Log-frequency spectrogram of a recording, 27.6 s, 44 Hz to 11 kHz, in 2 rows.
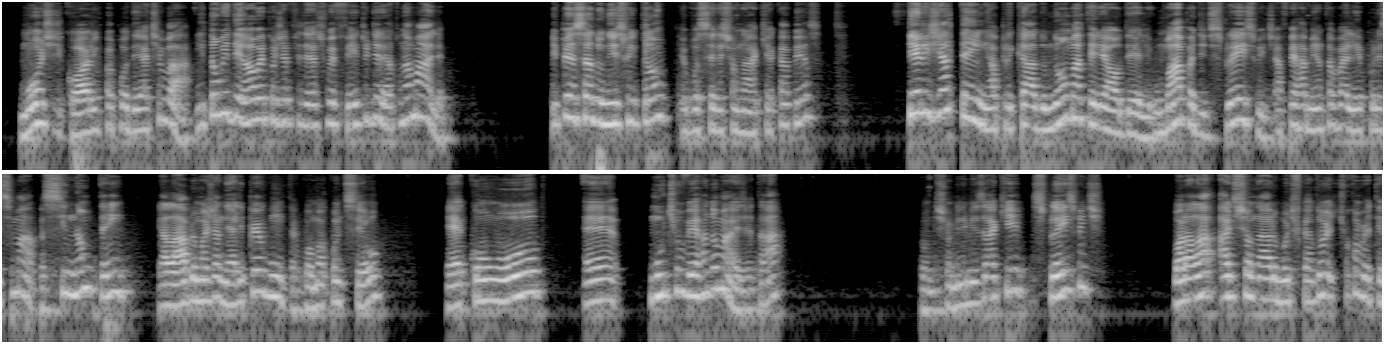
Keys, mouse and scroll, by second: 5.4 click, 6.0 click, 6.4 w, 7.1 click, 10.1 click, 11.2 scroll up 1, 11.5 click, 12.8 click, 19.7 click, 21.7 click, 22.4 click, 22.9 click, 23.6 click, 24.4 click, 26.8 right click.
